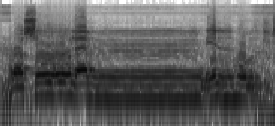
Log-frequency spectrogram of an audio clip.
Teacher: karena ia bighunah disertai dengan ghunah maka perlu ada penahanannya.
